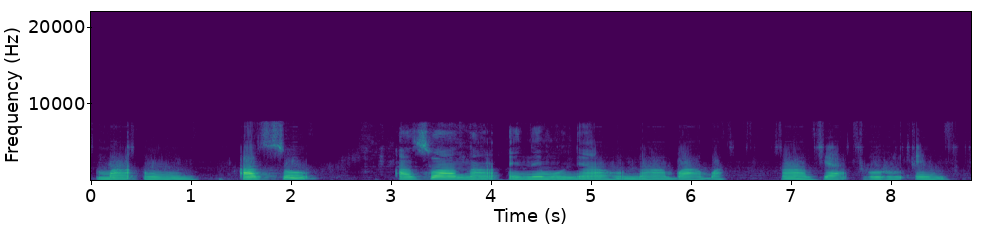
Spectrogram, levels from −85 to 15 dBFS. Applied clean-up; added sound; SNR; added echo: neural separator model SepFormer DNS4.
